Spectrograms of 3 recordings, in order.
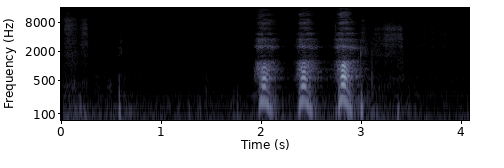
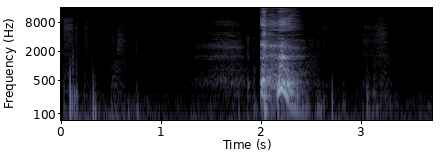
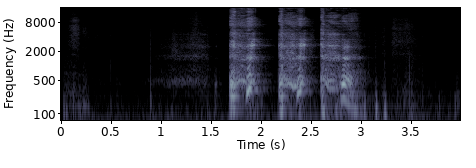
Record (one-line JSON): {"exhalation_length": "4.1 s", "exhalation_amplitude": 4064, "exhalation_signal_mean_std_ratio": 0.24, "cough_length": "3.7 s", "cough_amplitude": 5106, "cough_signal_mean_std_ratio": 0.26, "three_cough_length": "4.0 s", "three_cough_amplitude": 3981, "three_cough_signal_mean_std_ratio": 0.4, "survey_phase": "beta (2021-08-13 to 2022-03-07)", "age": "45-64", "gender": "Male", "wearing_mask": "No", "symptom_cough_any": true, "symptom_runny_or_blocked_nose": true, "symptom_headache": true, "symptom_onset": "4 days", "smoker_status": "Ex-smoker", "respiratory_condition_asthma": false, "respiratory_condition_other": false, "recruitment_source": "REACT", "submission_delay": "3 days", "covid_test_result": "Negative", "covid_test_method": "RT-qPCR"}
